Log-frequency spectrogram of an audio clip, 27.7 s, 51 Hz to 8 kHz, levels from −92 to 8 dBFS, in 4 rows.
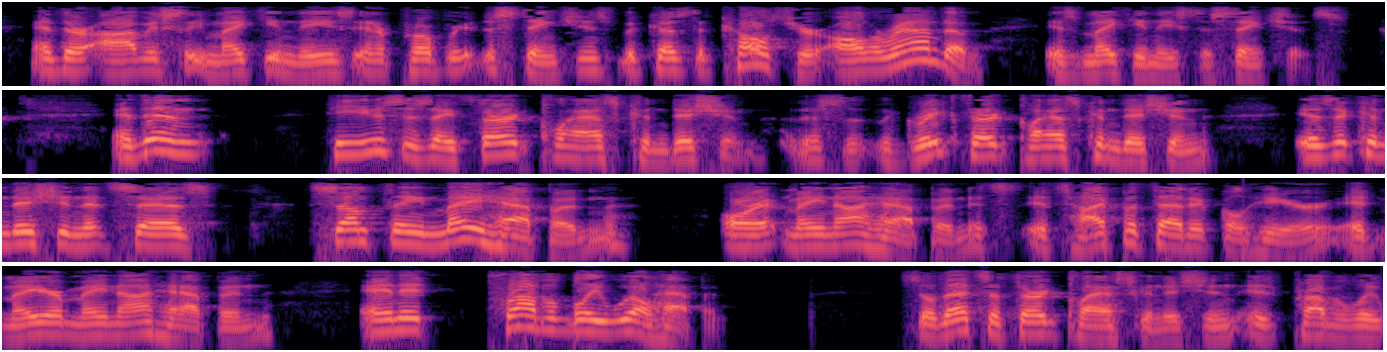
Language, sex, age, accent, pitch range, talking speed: English, male, 60-79, American, 115-165 Hz, 140 wpm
